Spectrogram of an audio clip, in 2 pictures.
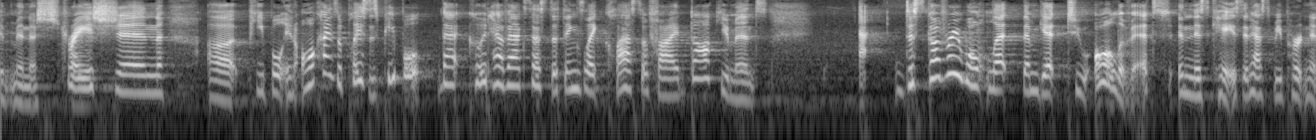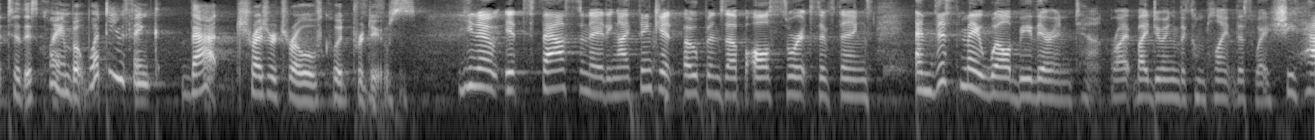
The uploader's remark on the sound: Are live in New York City.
